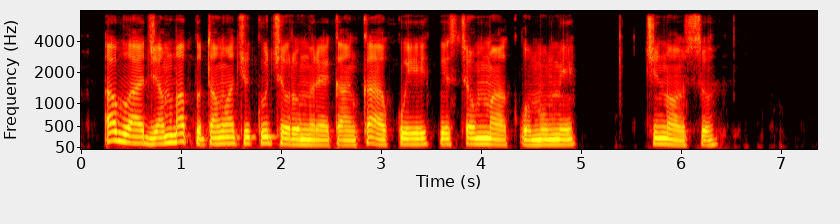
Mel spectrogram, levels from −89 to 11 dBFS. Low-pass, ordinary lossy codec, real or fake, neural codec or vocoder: 7.2 kHz; none; fake; codec, 16 kHz, 4.8 kbps, FACodec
